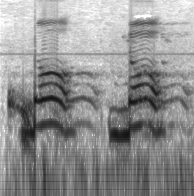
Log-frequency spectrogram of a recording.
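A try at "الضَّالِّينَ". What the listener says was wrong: Oke, bibirnya nggak boleh monyong. Bibirnya tidak boleh muncung. Bo, tidak, bo, tidak, tapi bo, bo, bo, bo, bo, bo, wala bo, wala bo. Nanti dilatih lagi ya huruf dotnya. Jangan monyong, diangkat pangkal lidahnya. Jadi bunyi vokal O-nya itu bukan bertumpu pada kita, pada bibir kita yang kita monyongkan, tapi diangkat pangkal lidahnya. Bo, gitu ya.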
